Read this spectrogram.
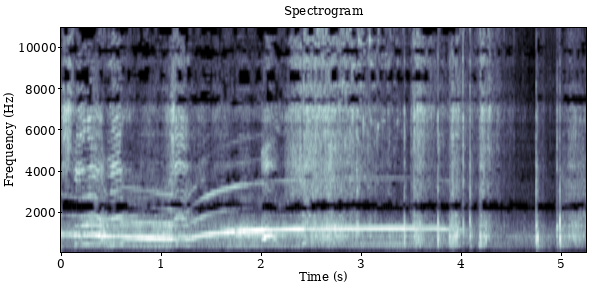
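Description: A police siren wails and glides up and down.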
